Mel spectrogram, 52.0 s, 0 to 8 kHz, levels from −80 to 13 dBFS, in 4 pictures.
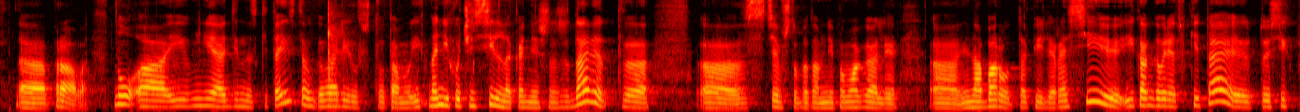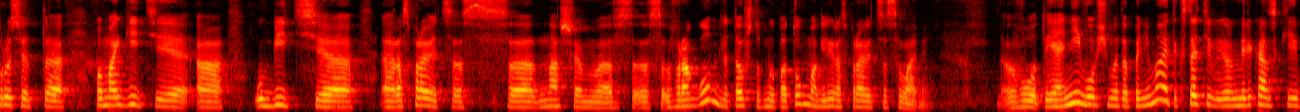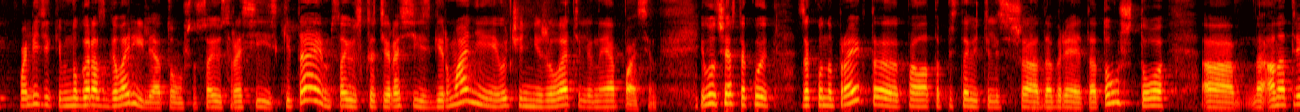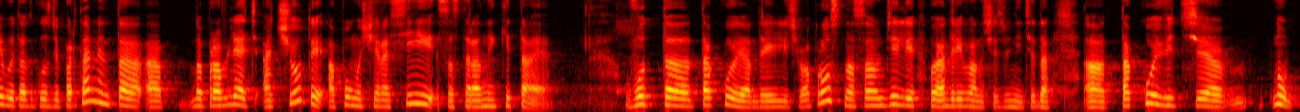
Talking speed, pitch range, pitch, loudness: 150 wpm, 155-200 Hz, 175 Hz, -25 LUFS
